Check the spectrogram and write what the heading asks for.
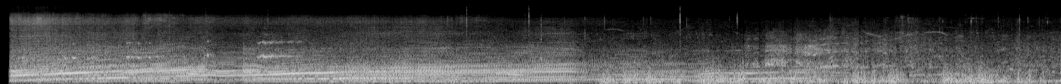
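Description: Two drift cars launching together, engines revving hard and climbing in pitch, with a gear change about two seconds in. From about six seconds the clean engine note gives way to a rougher noise of skidding tyres as the cars drift away down the track.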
